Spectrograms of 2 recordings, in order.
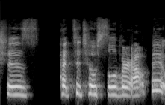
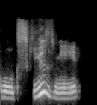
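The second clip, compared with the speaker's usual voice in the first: put-on, mildly angry, annoyed and put-out tone; 7 semitones lower than usual. Retelling how a stepfather turns around and complains: imitating an angry stepfather. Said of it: "kind of angry".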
